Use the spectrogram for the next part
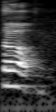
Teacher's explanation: त च्या वेळेला दाताजवळ हवेचा मार्ग आढवतो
